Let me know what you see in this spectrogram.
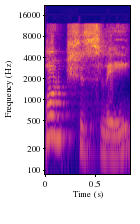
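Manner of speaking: "consciously" stressed, weight deliberately laid on it. Explaining how to walk through a portal: stress on consciously. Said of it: "Emphasis on the word consciously".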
